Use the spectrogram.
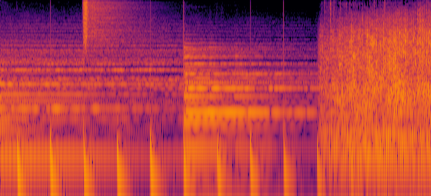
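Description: A propeller airplane drones loudly overhead at Terneuzen, its engine hum pulsing in a steady rhythm before giving way to a broad rushing roar as it passes, after hitting a boat of fleeing Germans.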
